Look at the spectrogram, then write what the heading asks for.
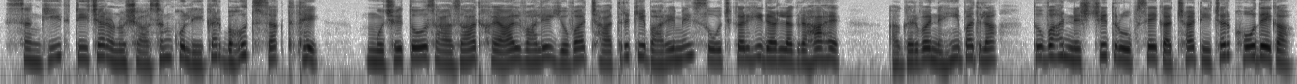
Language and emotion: Hindi, fearful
